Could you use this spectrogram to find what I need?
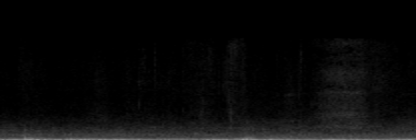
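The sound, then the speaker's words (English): Breezy wind outdoors on a mild day buffets the microphone with a steady, low, rumbling roar that keeps an even loudness throughout, with slight gusty flutters. “So it's actually not too cold out right now. It's a bit breezy.”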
